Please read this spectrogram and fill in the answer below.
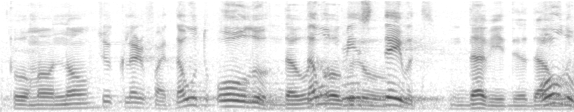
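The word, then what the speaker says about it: Davutoğlu: Since he had difficulty for my name, my last name, pour mon nom, to clarify, Davutoglu.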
